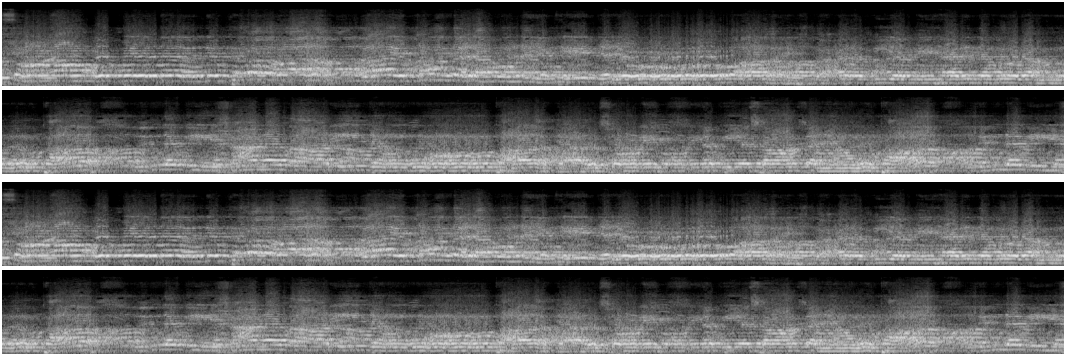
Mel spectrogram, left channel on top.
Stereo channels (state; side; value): identical; both; correlation 1.00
